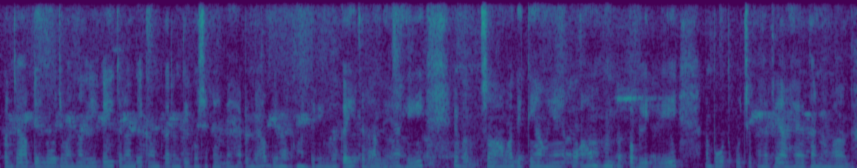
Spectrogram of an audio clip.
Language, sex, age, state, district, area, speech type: Punjabi, female, 30-45, Punjab, Jalandhar, urban, spontaneous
